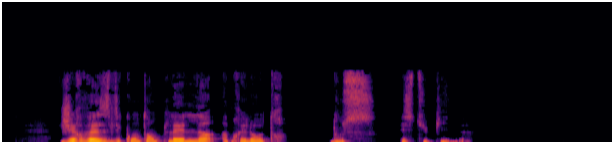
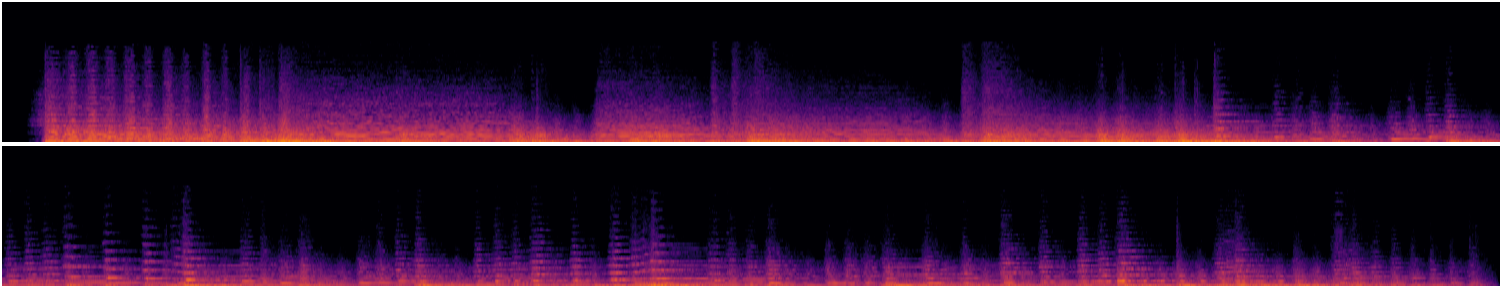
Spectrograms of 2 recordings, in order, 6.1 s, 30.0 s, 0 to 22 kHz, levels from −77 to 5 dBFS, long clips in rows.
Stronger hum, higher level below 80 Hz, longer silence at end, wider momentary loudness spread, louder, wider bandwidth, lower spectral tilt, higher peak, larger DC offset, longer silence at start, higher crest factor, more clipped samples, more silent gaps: neither; second, -60 dBFS vs -34 dBFS; first, 1.5 s vs 0.1 s; first, 17 LU vs 11 LU; first, -23 LUFS vs -28 LUFS; second, 11.5 kHz vs 14 kHz; about the same, -6.5 dB/octave vs -6.5 dB/octave; first, -4 dBFS vs -8 dBFS; neither; first, 0.6 s vs 0.35 s; about the same, 20 dB vs 18 dB; neither; neither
